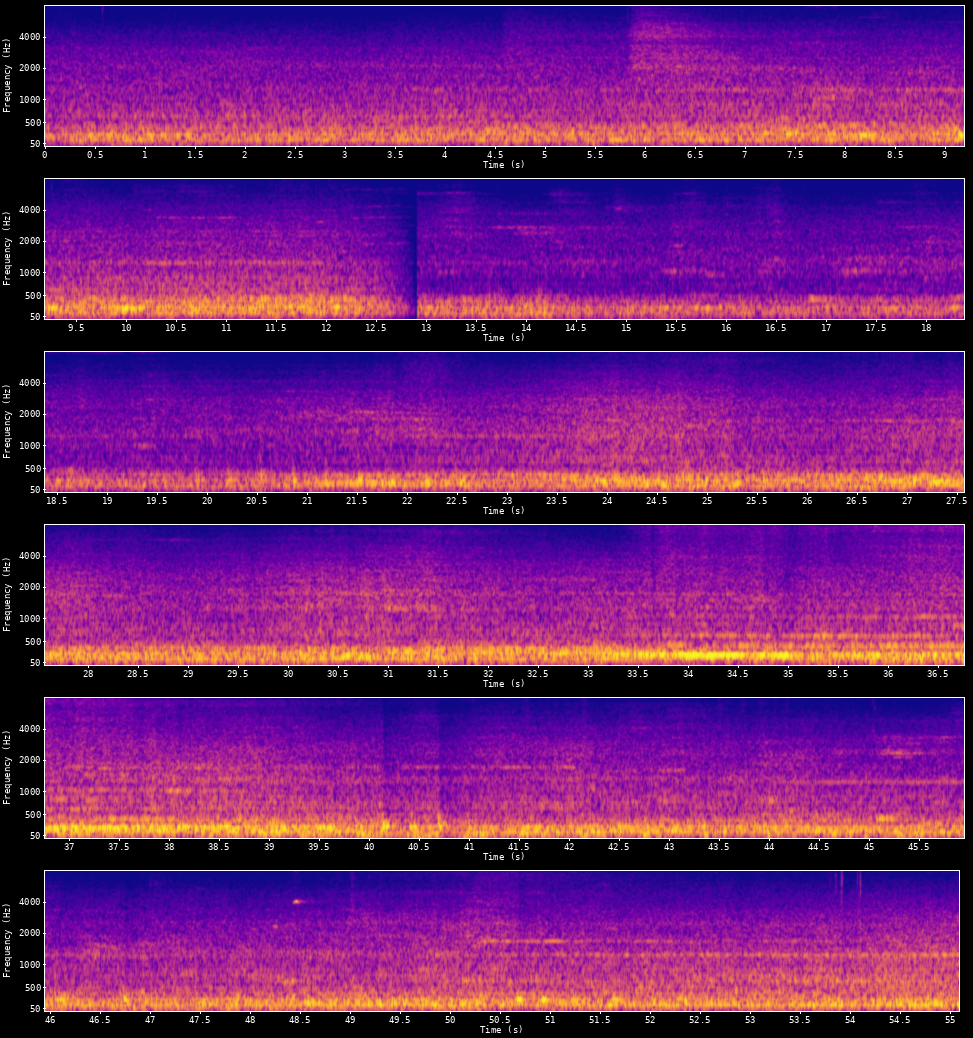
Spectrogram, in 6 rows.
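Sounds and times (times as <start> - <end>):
electric train rumbling: 18.2 - 55.0.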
